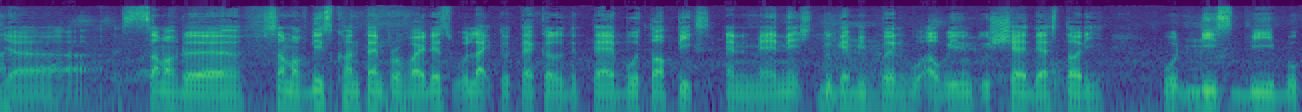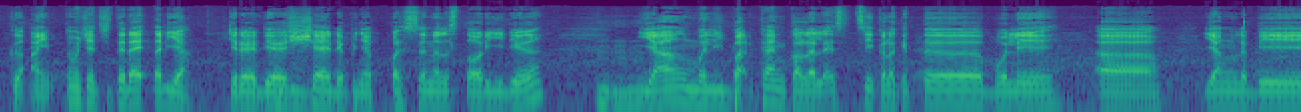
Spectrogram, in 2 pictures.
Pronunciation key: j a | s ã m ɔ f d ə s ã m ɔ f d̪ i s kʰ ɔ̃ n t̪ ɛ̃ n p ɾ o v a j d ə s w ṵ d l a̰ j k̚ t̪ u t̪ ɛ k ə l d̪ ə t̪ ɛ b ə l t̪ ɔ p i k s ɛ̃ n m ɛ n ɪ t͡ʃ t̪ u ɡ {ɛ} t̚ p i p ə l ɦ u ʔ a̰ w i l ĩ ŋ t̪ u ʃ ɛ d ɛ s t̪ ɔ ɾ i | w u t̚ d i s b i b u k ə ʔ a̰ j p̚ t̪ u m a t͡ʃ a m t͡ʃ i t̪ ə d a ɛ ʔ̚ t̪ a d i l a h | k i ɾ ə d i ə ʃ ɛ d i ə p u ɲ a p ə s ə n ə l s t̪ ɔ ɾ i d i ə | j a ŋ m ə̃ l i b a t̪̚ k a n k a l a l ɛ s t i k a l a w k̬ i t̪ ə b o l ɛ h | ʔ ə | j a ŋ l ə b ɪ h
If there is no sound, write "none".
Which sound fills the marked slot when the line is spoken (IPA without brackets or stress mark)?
ɛ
